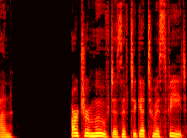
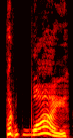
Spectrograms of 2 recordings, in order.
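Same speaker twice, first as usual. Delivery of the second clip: much higher, a pained cry; cried out; 10 semitones higher than usual. A narrator's reading. Ridley to her best friend holding a gun, anguished cry. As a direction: cry out in disbelief. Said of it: "Ridley cried".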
